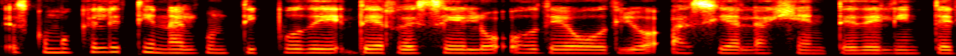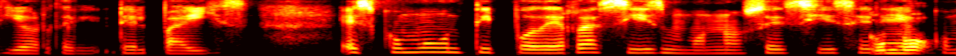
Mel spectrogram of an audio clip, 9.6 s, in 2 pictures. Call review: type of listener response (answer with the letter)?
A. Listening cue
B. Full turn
B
